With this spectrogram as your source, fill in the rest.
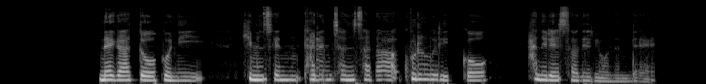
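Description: From 1.51 to 5.20 s the speech turns choppy and robotic, where short pieces drop out and are smeared over. After a brief clean break it returns from 5.56 to 6.87 s. This is repeated packet loss (robotic sound): audio arrived missing or late again and again, and each hole, none longer than about 38 ms, was patched by stretching the preceding sound. That patching covers roughly a fifth of each stretch.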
